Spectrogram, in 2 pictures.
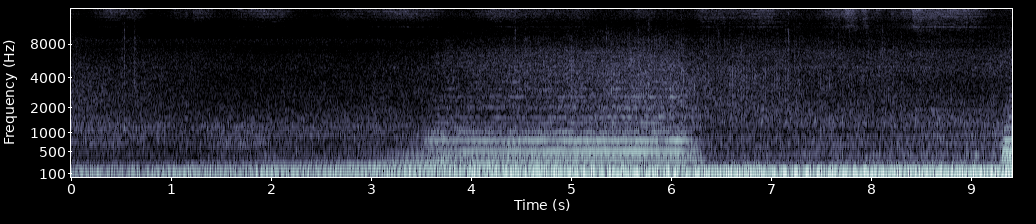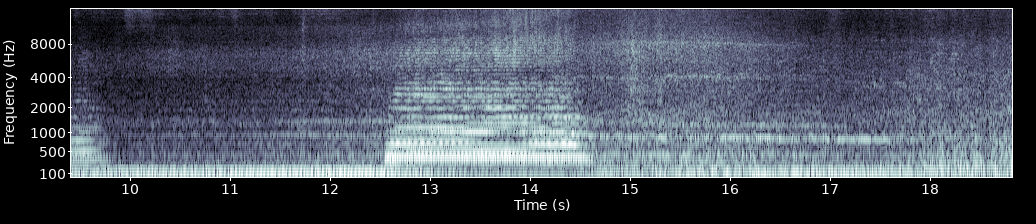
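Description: BNSF diesel freight locomotives approaching and sounding the air horn in a long, a short and a long blast, the end of the long-long-short-long grade-crossing signal, over a diesel engine rumble that grows steadily louder. After the last blast the locomotives pass and loaded covered hopper cars roll by with rumbling wheel noise.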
